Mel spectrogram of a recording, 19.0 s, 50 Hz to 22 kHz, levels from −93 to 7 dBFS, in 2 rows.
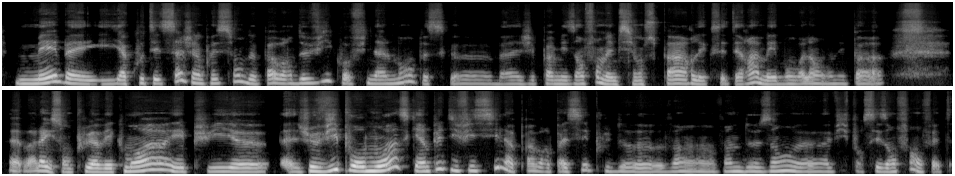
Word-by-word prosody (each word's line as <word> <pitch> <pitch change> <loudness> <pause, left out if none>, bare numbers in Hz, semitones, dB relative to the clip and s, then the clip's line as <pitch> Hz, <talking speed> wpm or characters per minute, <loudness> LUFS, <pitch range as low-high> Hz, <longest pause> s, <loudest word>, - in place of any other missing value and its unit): Mais 190 +9 +4
beh, 185 -8 +2
il 170 +1 -8
y 185 - -2
a - - +4
à - - -3
côté 195 +1 -2
de - - -12
ça, 305 +10 -2
j'ai 225 - -4
l'impression 200 +8 -4
de 195 -6 -2
pas 190 +3 -3
avoir 190 -2 -2
de 200 +2 -1
vie 285 +10 -5
quoi, - - -5
finalement, 195 +8 -5
parce 165 -1 -9
que, 180 -1 -11
bah 165 +1 -10
j'ai 170 +1 -13
pas 175 0 -5
mes 170 0 -5
enfants, 175 +7 -4
même 160 -4 0
si 160 - -6
on 165 - -5
se - - -12
parle 185 -2 -1
et 160 - -5
cetera. 200 +9 -4
Mais 160 -3 0
bon 170 +2 -6
voilà, 170 - -2
on 180 -1 -7
n'est 175 -1 -11
pas, - - -7 0.8
heu, - - +1
voilà, 220 - +4
ils 195 - +3
sont 165 -5 -5
plus 180 +3 +2
avec 165 -1 +3
moi 245 +7 +5
et 185 -2 +4
puis, 185 +1 -2
heu, 175 0 +3 0.2
bah, - - -1
je 175 +4 +1
vis 210 +9 +6
pour 220 -6 +8
moi, 220 - +9
ce - - -8
qui 220 - 0
est - - +5
un 205 - +3
peu 305 +7 0
difficile 235 +7 -3
après - - -3
avoir 185 -3 -5
passé 185 +8 -5
plus 205 -4 -12
de 175 - -4
20-22 185 - -5
ans, 220 +1 +1
heu, 185 0 -4
à 180 - -6
vivre 180 - -17
pour 185 -2 -18
ses 180 -1 -3
enfants, 180 +2 -5
en - - -1
fait. - - -10
185 Hz, 235 wpm, -23 LUFS, 175-210 Hz, 0.8 s, moi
